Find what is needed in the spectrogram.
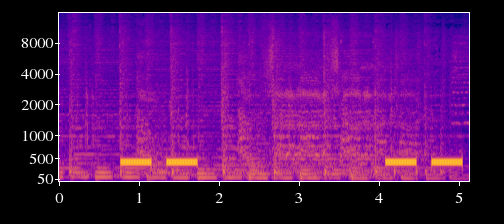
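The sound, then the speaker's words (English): Telephone keypad buttons are pressed to dial a number, giving four loud, steady touch-tone beeps in two pairs separated by a long pause, over background music. “Or I don't know if you dial up anymore, you just press buttons, don't you?”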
